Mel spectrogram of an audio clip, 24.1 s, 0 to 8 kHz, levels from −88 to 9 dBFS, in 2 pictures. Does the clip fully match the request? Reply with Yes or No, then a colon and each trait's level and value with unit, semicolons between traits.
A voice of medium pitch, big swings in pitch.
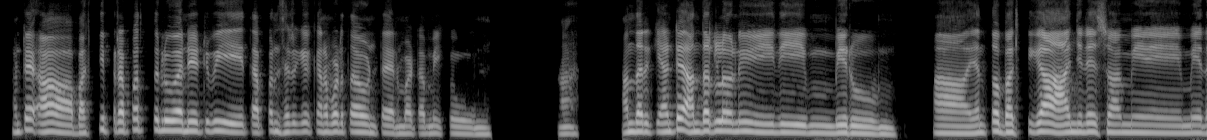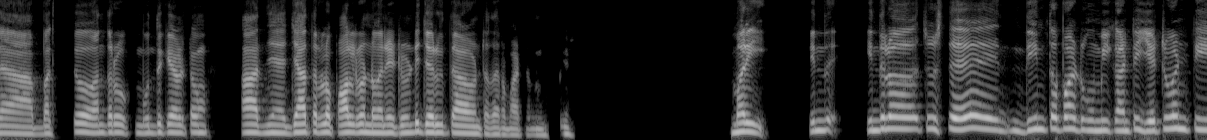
No: medium, 180 Hz; average, 3.5 semitones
